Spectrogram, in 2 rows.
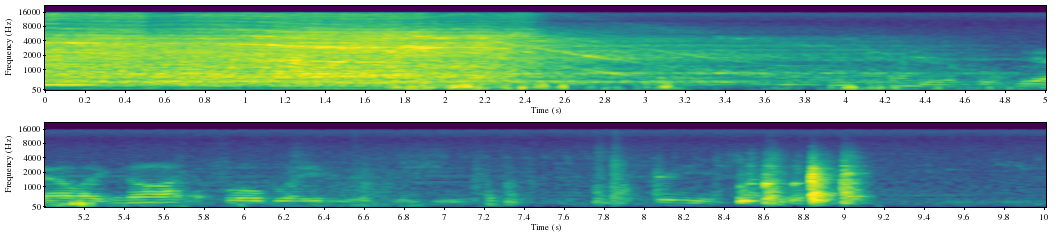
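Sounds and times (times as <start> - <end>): power tool cutting wood: 0.0 - 4.8.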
